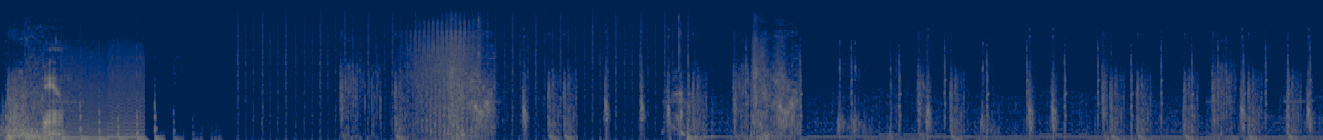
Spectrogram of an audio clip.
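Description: Retro video game music and sound effects play.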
